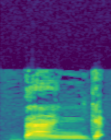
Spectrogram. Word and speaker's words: bang: For example, as in bang. So the last G as a letter is pronounced, is produced, is spoken as ing. It's not like go, g. It's ing.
